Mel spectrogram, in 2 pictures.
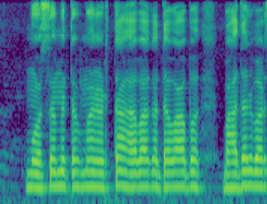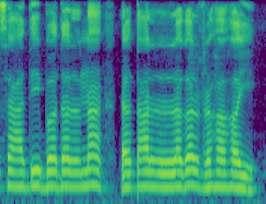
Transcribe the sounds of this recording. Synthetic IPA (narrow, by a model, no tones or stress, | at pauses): mɔsəmːet̪əpmanəɽʰt̪aɦəbakad̪əʋabbad̪əlbəɽsaad̪ibəd̪əlnaɾəɡt̪aɾləɡəlɾəɦəɦəj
